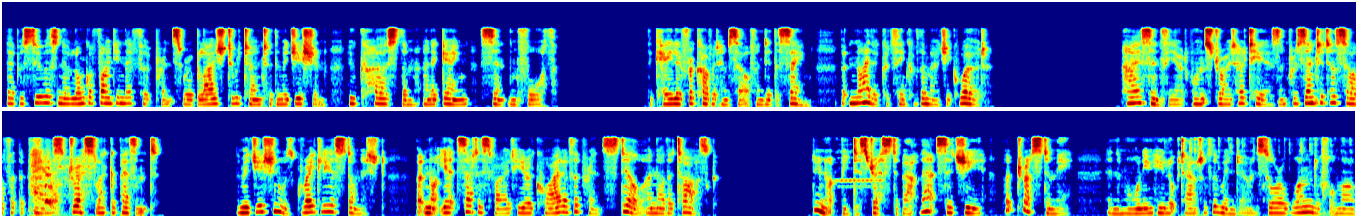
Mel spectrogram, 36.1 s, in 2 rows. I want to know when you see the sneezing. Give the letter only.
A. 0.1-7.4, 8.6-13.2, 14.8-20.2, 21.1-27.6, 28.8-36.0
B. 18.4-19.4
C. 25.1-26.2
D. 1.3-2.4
B.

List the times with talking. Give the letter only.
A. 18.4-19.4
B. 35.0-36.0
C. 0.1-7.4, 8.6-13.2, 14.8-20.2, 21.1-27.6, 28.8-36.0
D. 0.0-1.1
C.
